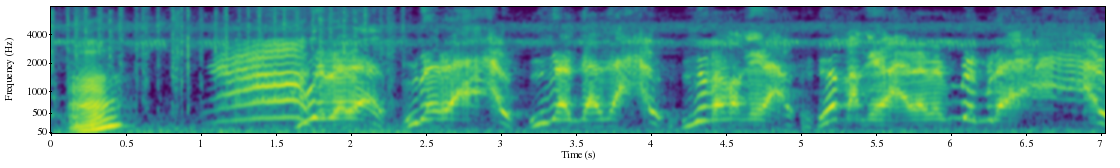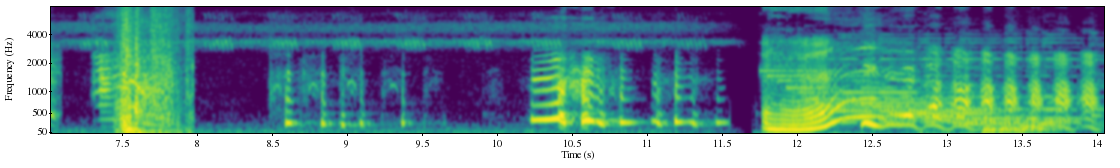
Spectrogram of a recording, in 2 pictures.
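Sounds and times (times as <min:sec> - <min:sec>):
scattered clicks: 0:00.0 - 0:03.2
loud cartoon crash: 0:07.4 - 0:08.0.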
